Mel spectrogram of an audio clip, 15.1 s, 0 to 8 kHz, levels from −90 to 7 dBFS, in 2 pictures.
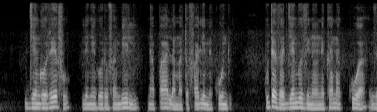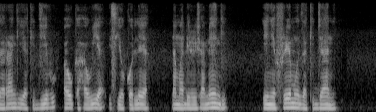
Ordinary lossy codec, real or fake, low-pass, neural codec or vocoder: Opus, 64 kbps; real; 7.2 kHz; none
